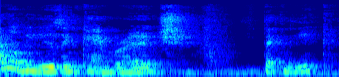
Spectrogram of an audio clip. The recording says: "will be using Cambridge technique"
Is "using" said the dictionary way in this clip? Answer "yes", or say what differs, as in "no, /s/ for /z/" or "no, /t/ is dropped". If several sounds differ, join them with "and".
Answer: yes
